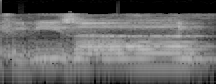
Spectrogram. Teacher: فا کو لام سے ملائیں گے، اظہار قمری ہوگا. می یا مدہ ہے، اور زا کو ہم لمبا کر دیں گے، وقفاً مد عارض سکون بناتے ہوئے زیادہ لمبا کریں گے.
